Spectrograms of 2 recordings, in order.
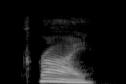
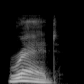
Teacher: R is devoiced after voiceless consonants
